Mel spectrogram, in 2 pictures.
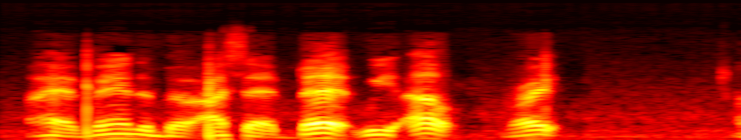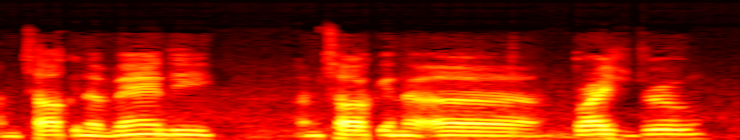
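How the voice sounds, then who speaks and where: A man speaks at a very slow pace. His pitch sits at a medium level. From Philadelphia, US. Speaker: pro basketball player. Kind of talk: casual chat.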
